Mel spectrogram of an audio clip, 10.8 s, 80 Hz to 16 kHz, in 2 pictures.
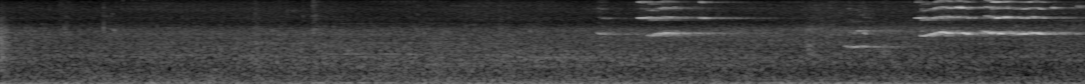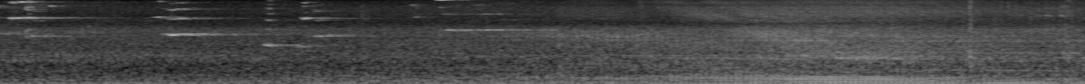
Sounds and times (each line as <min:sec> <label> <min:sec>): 0:00.0 Traffic sound 0:10.8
